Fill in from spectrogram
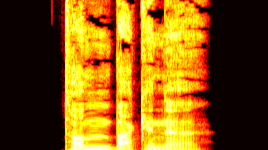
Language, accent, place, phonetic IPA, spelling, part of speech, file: German, Germany, Berlin, [ˈtɔmbakənə], tombakene, adjective, De-tombakene.ogg
- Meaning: inflection of tombaken: 1. strong/mixed nominative/accusative feminine singular 2. strong nominative/accusative plural 3. weak nominative all-gender singular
